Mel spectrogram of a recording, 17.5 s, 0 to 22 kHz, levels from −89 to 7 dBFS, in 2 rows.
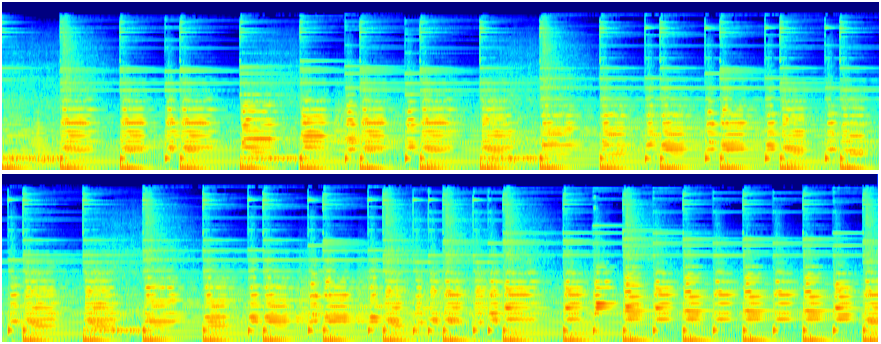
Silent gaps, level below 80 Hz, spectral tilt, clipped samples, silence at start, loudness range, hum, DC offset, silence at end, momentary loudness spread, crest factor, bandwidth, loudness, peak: none; -28 dBFS; -4.5 dB/octave; under 0.1%; 0 s; 2 LU; none; 0.6%; 0 s; 5 LU; 16 dB; 17 kHz; -19 LUFS; -2 dBFS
